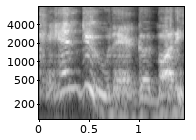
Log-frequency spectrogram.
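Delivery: put-on breezy, high, swooping Brooklyn accent, kept up. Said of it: "that Brooklyn accent".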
